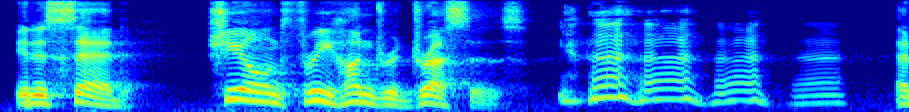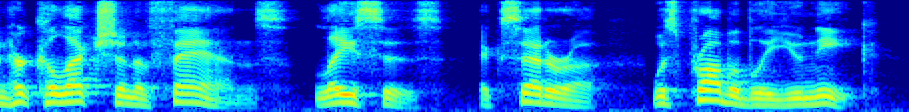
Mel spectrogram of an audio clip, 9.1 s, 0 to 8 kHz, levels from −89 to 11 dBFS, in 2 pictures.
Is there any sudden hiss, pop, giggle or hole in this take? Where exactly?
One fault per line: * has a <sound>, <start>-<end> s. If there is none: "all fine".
* has a laugh, 2.8-4.2 s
